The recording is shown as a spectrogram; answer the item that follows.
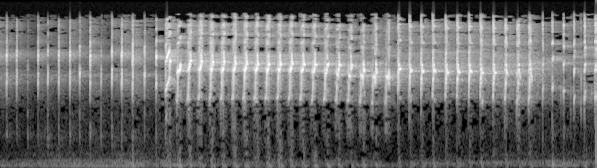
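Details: Lovebird ngekek, a long chatter used to call an opponent: a few soft, scattered chirps at first, then a loud, fast, even rattle of shrill, harsh notes that carries on for over four seconds.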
